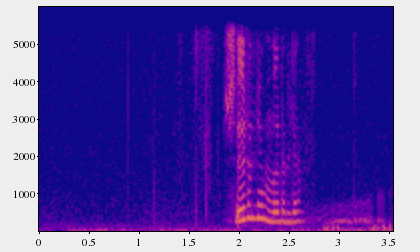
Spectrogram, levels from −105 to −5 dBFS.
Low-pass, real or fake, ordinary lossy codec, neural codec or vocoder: 5.4 kHz; real; none; none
